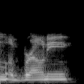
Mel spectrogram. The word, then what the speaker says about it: Lebroni: Kevin Lebroni, I think that's how you pronounce that. Lebroni, like pepperoni.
